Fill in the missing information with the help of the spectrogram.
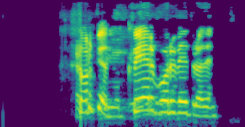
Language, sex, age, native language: Icelandic, female, 30-39, Icelandic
